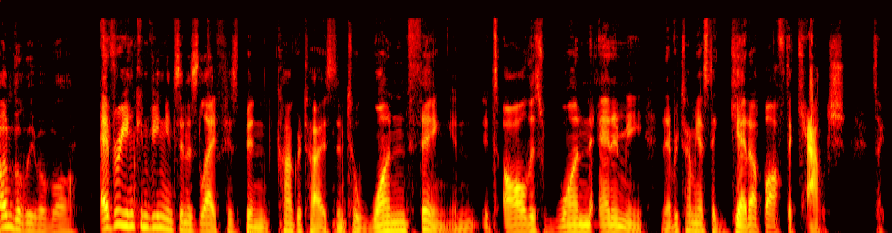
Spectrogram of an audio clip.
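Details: Adult male speaker; normal fluent speech.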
